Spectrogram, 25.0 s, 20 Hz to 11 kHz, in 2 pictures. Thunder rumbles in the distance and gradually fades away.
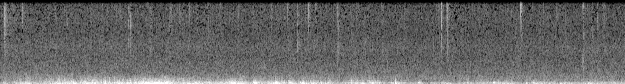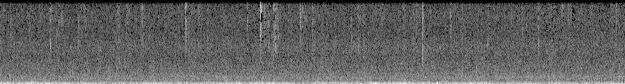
1.1s 9.4s

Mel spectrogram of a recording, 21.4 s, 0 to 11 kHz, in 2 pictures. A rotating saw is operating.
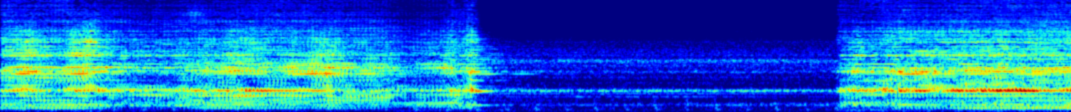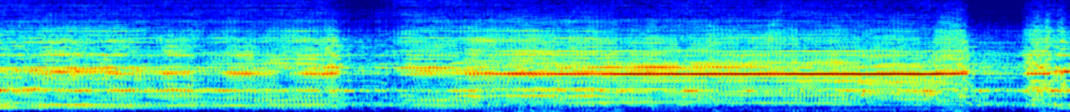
5.1s 8.3s

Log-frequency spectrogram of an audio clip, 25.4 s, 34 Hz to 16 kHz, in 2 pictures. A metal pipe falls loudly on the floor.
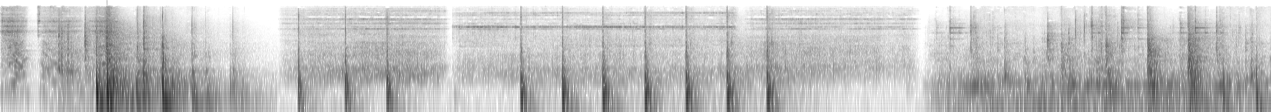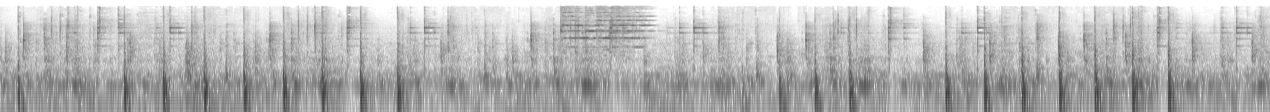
18.3s 19.4s

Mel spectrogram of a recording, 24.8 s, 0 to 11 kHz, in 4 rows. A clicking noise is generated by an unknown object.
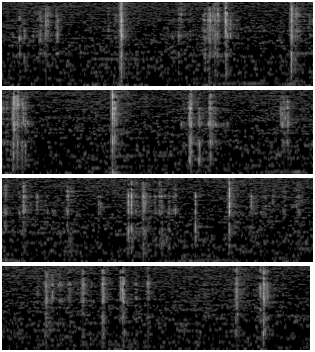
2.3s 2.6s, 4.0s 4.6s, 5.6s 6.8s, 8.4s 8.6s, 9.9s 10.6s, 11.8s 13.9s, 14.9s 15.4s, 16.9s 17.1s, 19.4s 21.7s, 23.3s 24.0s

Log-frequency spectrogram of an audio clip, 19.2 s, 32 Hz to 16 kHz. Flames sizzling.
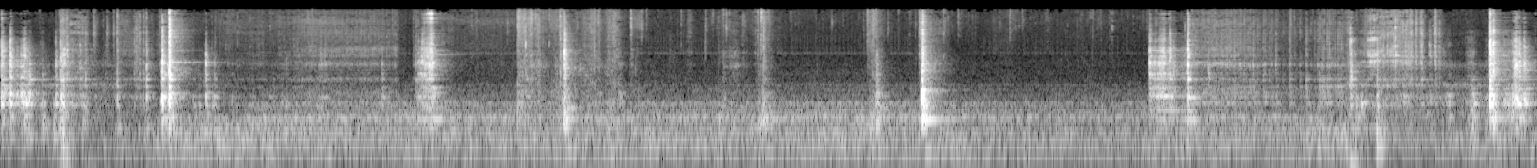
3.2s 5.0s

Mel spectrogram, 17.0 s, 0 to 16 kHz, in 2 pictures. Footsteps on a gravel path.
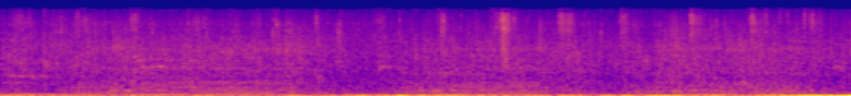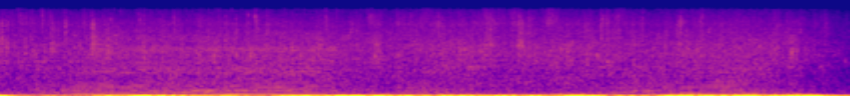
0.1s 10.9s

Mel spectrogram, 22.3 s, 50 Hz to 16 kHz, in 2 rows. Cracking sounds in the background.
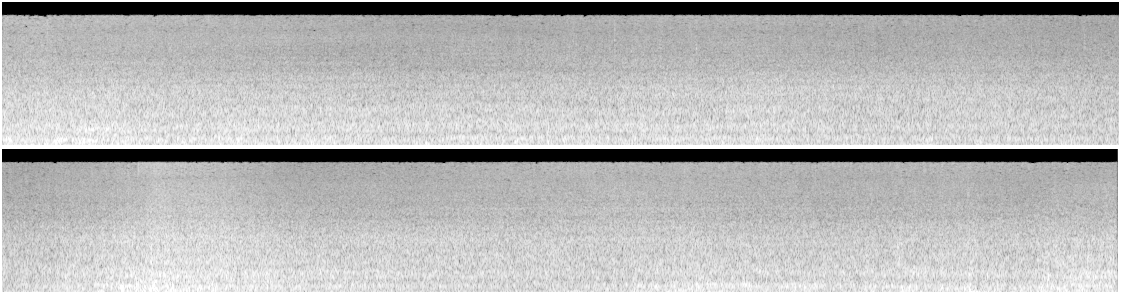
6.1s 7.2s

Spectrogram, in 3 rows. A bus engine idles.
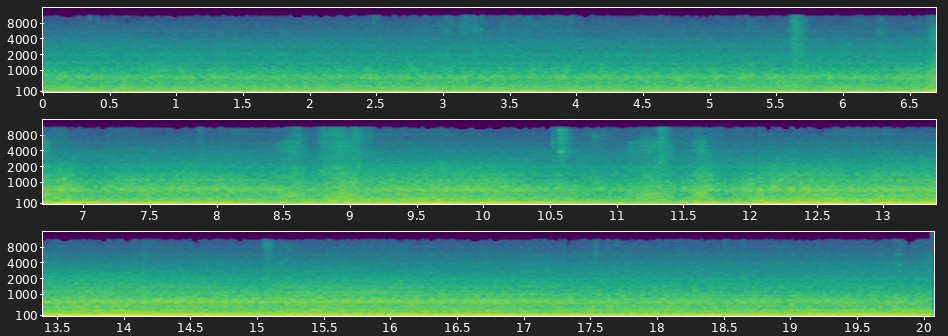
0.0s 6.6s

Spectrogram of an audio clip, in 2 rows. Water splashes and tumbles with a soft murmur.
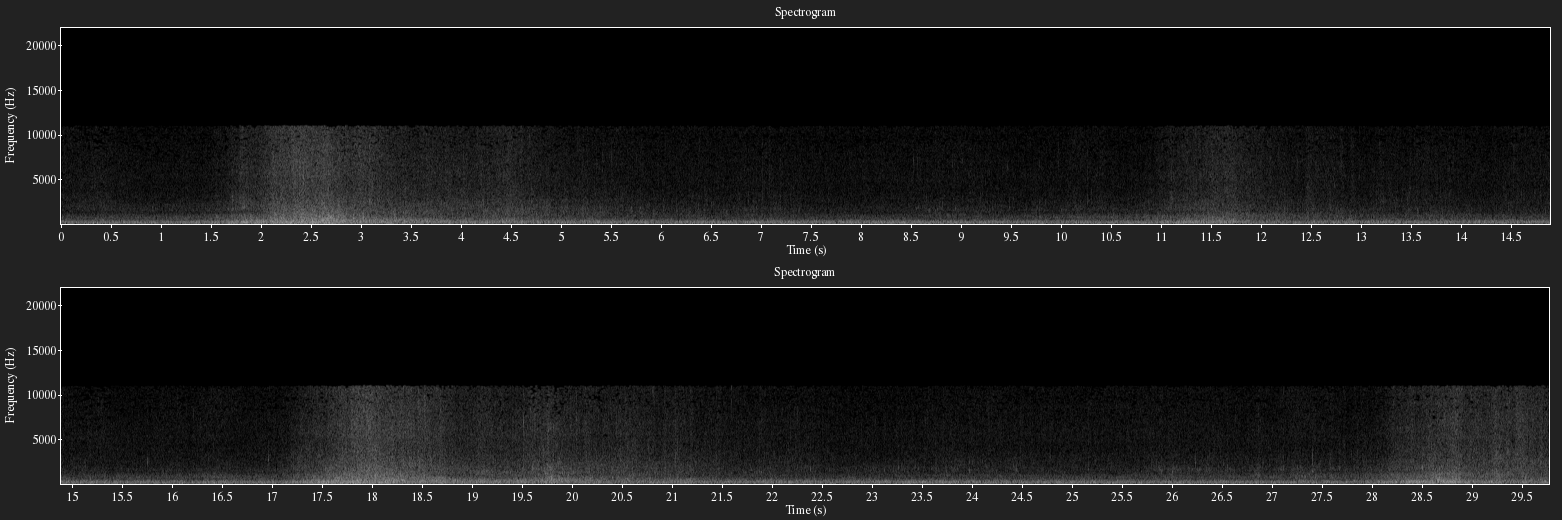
6.1s 11.2s, 12.6s 17.4s, 18.5s 29.8s

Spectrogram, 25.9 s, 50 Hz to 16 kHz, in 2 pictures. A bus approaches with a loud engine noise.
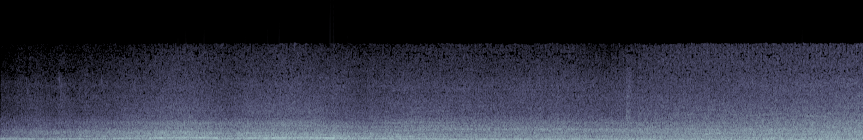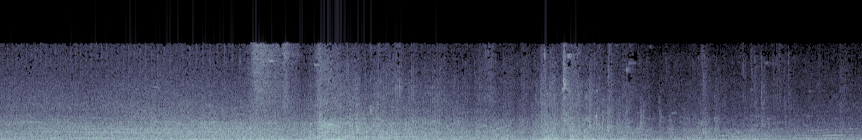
0.1s 17.5s

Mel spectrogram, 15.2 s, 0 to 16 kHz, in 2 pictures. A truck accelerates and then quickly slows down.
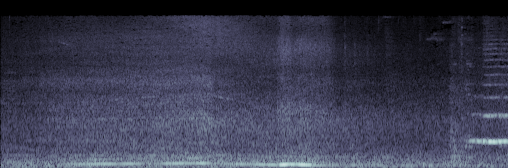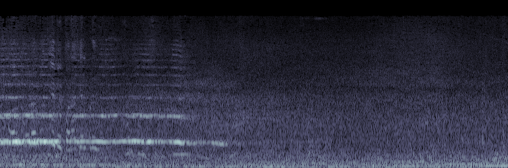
0.1s 6.5s

